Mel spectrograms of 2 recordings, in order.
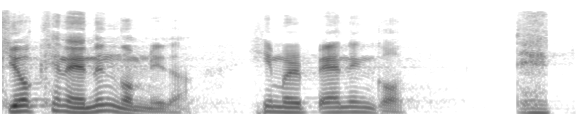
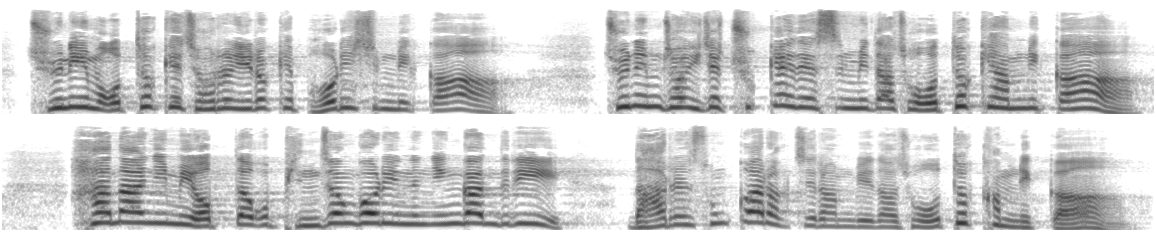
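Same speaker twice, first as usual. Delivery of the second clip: a higher, pleading cry to God; David's desperate plea; 8 semitones higher than usual. Acted. David fleeing his son cries out to God, higher and pleading. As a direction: beg like a man about to die.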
